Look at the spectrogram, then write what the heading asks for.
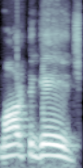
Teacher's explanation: According to the Indian pronunciation, it's a mortgage. You pronounce T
